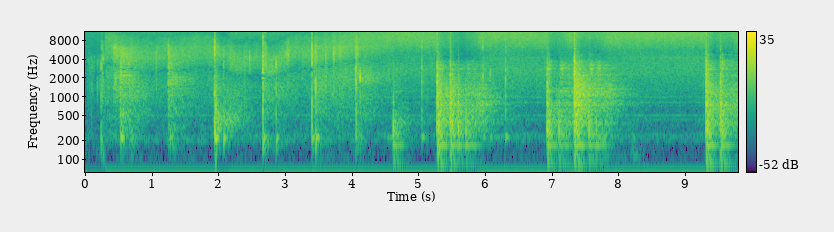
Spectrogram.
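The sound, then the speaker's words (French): Firm knocking on an apartment door without a nameplate on the top floor of a building, by a young woman of about 20, delivered in several short bursts of sharp raps with brief pauses between them, fairly loud with a hollow ring after each hit. No one speaks. “Elle va tout de même frapper aux 2 portes sans nom.”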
